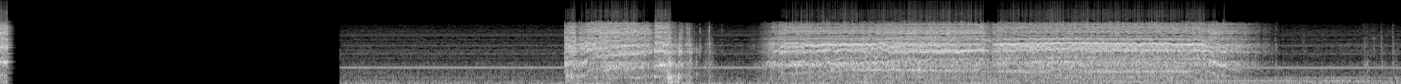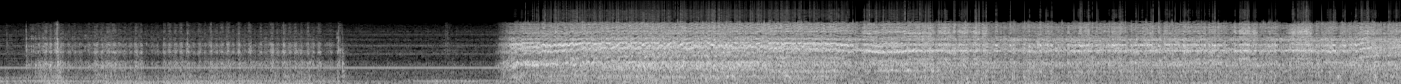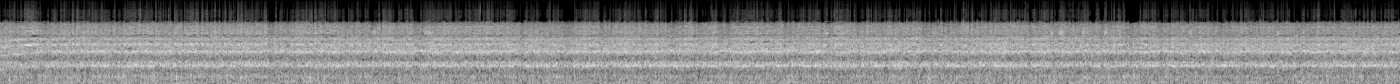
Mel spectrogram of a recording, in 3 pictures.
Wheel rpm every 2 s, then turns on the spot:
10, 0, 10, 90, 160, 160, 20, 20, 10, 90, 160, 160, 160, 180, 230, 230, 230, 240, 230, 230, 230.
14-18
